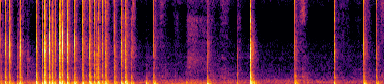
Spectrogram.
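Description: Fingers with long nails tap across the poster tiles on a flat glass touchscreen display, making sharp, bright clicks. A quick, uneven flurry of taps fills the first few seconds, then it slows to single, spaced-out taps.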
